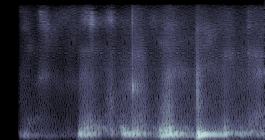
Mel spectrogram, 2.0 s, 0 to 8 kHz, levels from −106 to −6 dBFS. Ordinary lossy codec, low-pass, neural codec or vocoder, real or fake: none; 7.2 kHz; codec, 24 kHz, 0.9 kbps, WavTokenizer, large speech release; fake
